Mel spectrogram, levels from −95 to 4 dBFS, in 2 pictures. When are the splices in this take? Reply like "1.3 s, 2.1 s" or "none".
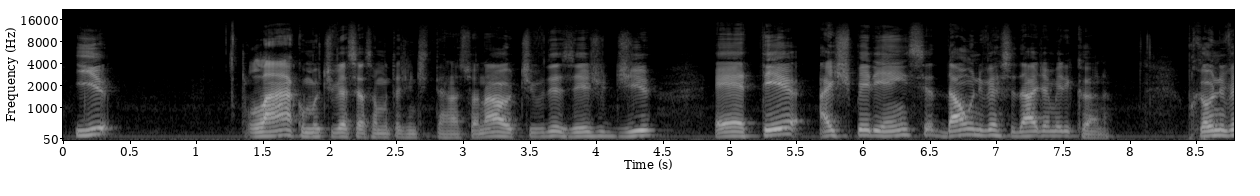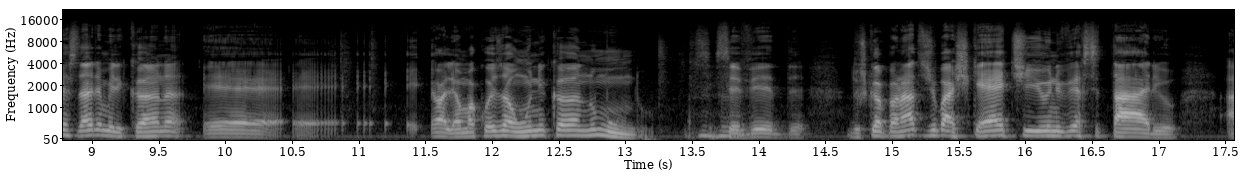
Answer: none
